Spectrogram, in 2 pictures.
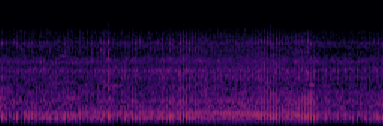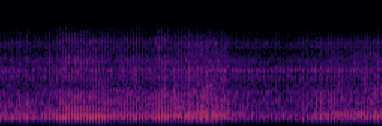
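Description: Small motorcycle engine revving in two long bursts, about two and six seconds in, as it strains to drive the bogged-down bike through deep mud. It drops back lower between the bursts.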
